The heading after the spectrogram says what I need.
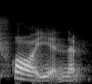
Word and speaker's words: freuen: Attenzione che a seconda della preposizione cambia, okay, il contesto, perché sich freuen, guardate che si scrive freuen, non pronunciatelo freuen, e u si pronuncia oi, ok?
